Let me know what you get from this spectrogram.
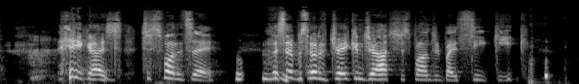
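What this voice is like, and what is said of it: Spot-on impression of someone. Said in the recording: “good at the impression. ... Too good at it.”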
